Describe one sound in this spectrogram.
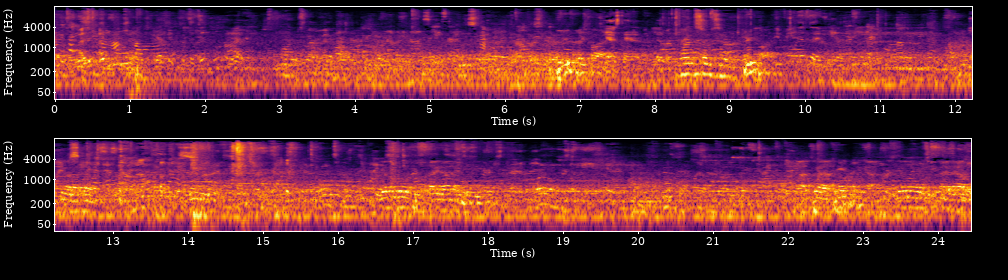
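A crowd of spectators murmurs in the background.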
